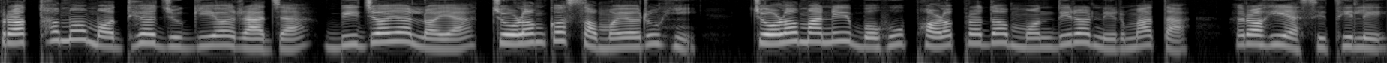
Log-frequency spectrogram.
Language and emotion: Odia, neutral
